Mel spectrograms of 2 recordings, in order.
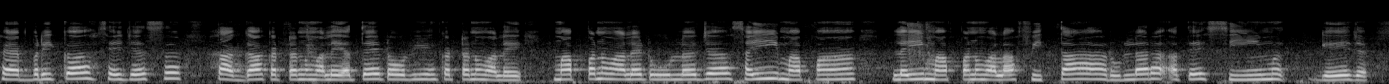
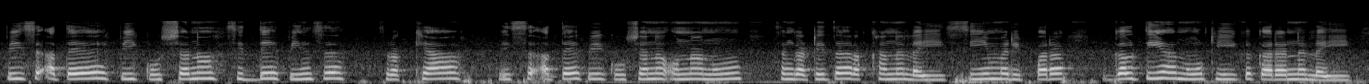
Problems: none marked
